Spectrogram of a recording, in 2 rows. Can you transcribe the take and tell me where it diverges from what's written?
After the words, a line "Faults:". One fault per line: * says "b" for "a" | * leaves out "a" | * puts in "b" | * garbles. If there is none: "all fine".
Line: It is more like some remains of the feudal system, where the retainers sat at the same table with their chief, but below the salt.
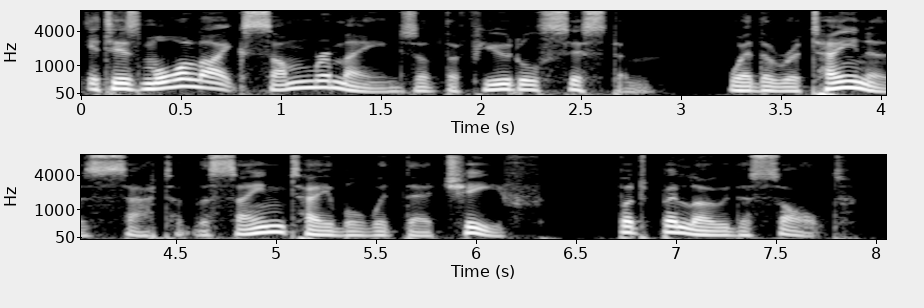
It is more like some remains of the feudal system, where the retainers sat at the same table with their chief, but below the salt.
Faults:
all fine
